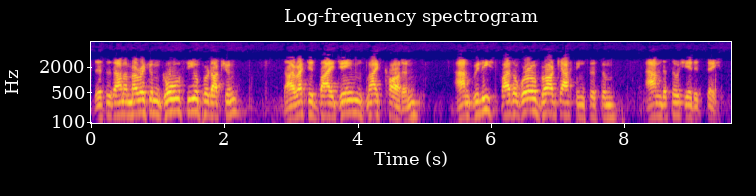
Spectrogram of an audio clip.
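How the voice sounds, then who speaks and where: A man's voice: on the high side, slightly rough. A man announcing a scripted adventure serial in a formal, dramatic 1930s radio style. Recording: muffled 1930s radio recording.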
